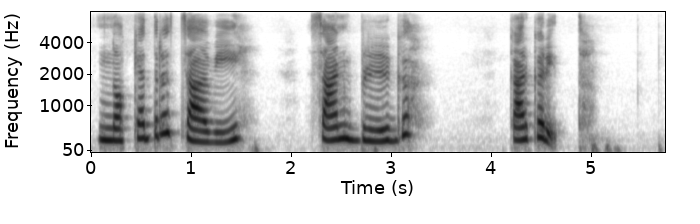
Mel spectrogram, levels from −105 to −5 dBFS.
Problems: none marked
